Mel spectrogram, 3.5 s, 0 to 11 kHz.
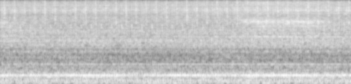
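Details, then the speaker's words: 2009 Toyota Matrix 1.8L, hard starting, runs rough after dealer timing chain tensioner and spark plugs: uneven idle with irregular low thump over steady hum; cylinder cut tests point to low compression, worst on cylinders 4 and 3. Misfire. "it four gets worse three's kind of bad two there's a slight difference and one there's a slight difference so that's kind of confirming [Music] our compression issue"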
